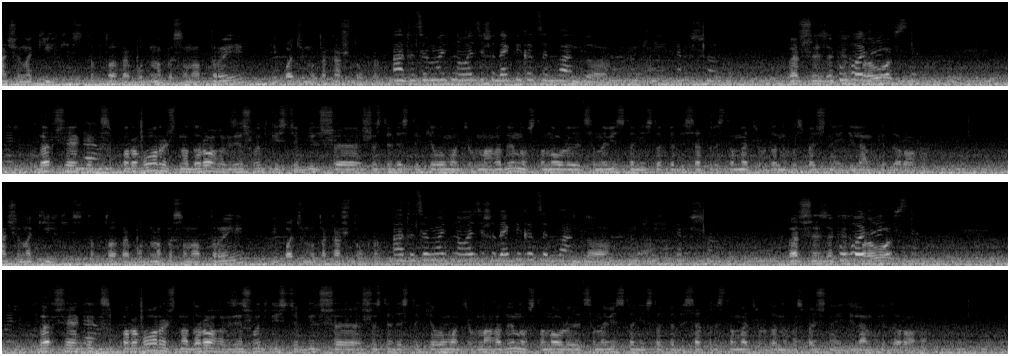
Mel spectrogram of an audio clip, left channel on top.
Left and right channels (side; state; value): both; normal; correlation 0.72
